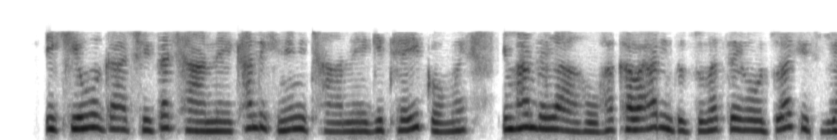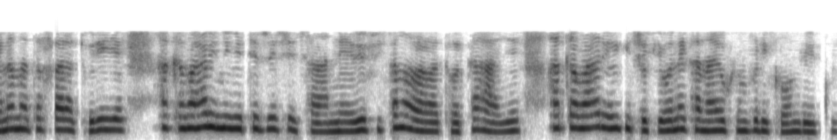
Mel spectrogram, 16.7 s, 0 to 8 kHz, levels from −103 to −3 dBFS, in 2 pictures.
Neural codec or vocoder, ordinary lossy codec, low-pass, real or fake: codec, 24 kHz, 6 kbps, HILCodec; AAC, 16 kbps; 7.2 kHz; fake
